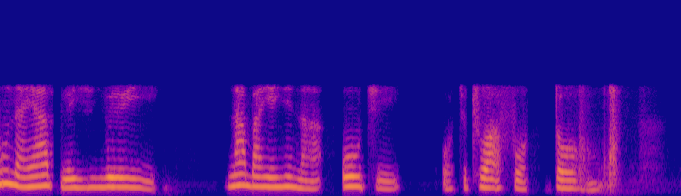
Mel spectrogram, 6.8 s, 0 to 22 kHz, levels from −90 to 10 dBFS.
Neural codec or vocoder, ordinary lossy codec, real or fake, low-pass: codec, 16 kHz in and 24 kHz out, 0.4 kbps, LongCat-Audio-Codec, fine tuned four codebook decoder; AAC, 32 kbps; fake; 3.6 kHz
